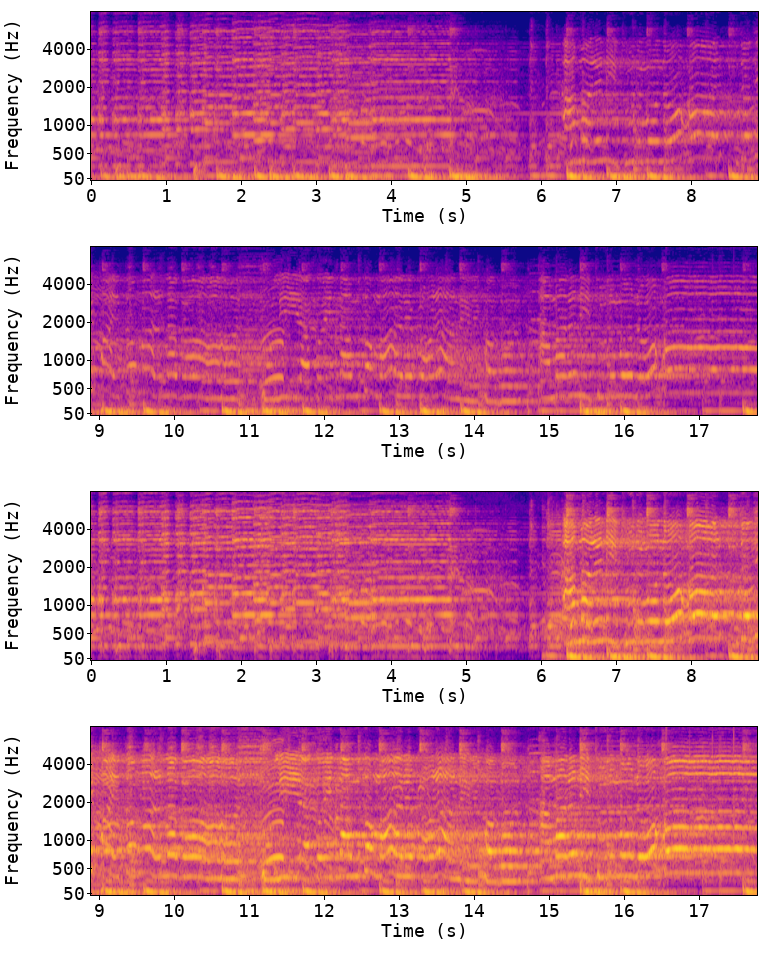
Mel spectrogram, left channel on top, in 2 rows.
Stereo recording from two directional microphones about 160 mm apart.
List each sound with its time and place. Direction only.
1.9 s music: 25° right (ahead or behind)
6.2 s music: 30° right (ahead or behind)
